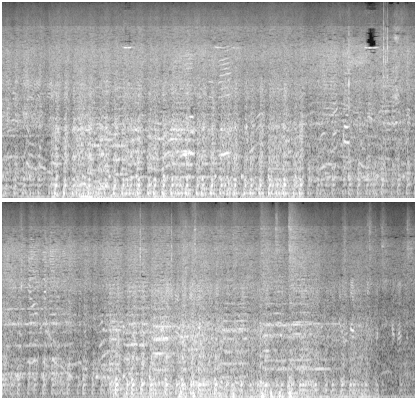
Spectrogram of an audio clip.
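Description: Road-vehicle engine running with a rattling clatter, louder for several seconds about a second in and again past the ten-second mark, with voices and music faintly mixed in.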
